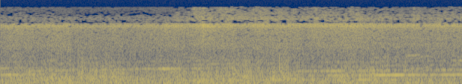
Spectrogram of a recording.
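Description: Electric suburban train (EMU) running and gathering speed out of a station, heard from an open doorway: a steady rumble of wheels on track with wind buffeting the microphone and a faint whine coming and going over it.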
